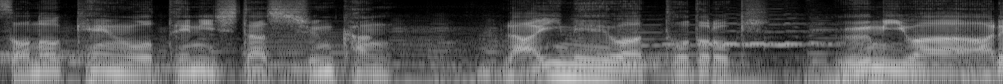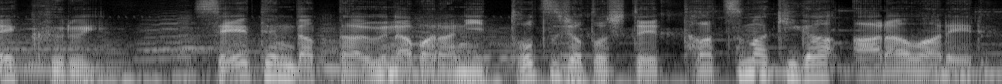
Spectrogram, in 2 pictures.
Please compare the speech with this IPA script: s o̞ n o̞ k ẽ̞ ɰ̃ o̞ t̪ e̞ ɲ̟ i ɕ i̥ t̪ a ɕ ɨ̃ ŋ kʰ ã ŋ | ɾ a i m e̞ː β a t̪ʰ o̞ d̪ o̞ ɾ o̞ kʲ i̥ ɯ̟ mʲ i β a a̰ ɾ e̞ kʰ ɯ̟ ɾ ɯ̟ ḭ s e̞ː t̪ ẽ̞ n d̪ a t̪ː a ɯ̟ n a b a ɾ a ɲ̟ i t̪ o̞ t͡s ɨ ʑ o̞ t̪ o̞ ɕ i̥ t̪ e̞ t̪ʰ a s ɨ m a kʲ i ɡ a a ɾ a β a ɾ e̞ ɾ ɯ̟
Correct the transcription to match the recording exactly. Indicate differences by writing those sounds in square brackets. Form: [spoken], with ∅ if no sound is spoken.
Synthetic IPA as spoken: s o̞ n o̞ k ẽ̞ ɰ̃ o̞ t̪ e̞ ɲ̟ i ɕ i̥ t̪ a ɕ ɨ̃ ŋ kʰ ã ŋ | ɾ a i m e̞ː β a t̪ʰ o̞ d̪ o̞ ɾ o̞ kʲ i̥ ɯ̟ mʲ i β a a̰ ɾ e̞ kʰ ɯ̟ ɾ ɯ̟ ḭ s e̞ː t̪ ẽ̞ n d̪ a t̪ː a ɯ̟ n a b a ɾ a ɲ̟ i t̪ o̞ t͡s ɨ ʑ o̞ t̪ o̞ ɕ i̥ t̪ e̞ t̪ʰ a [t͡s] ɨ m a kʲ i ɡ a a ɾ a β a ɾ e̞ ɾ ɯ̟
